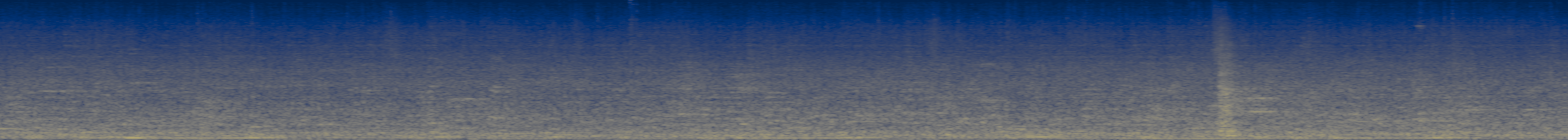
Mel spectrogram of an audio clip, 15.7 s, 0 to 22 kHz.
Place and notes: Restaurant La Dédicace, water discharge in the street, crowds at other bars, chimes, Rue Laplace, Paris, France - 10pm bells, bar opposite plays Buena Vista Social Club's "Chan Chan"
France métropolitaine, France, 18 June 2022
